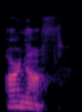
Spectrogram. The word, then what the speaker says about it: Arnoff: I may have mispronounced your last name. Thank you for joining me today, Allison. – Glad to be here. Thanks for having me. And it's Arnoff.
